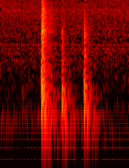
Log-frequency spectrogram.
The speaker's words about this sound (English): And so she knocks on the next door.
